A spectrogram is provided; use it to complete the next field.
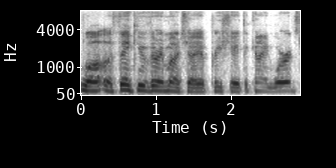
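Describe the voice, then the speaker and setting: Fairly high-pitched and fairly quick, a man speaks in an ordinary speaking voice, captured dry and close with no echo. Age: 60s. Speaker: advertising media buyer. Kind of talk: interview.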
